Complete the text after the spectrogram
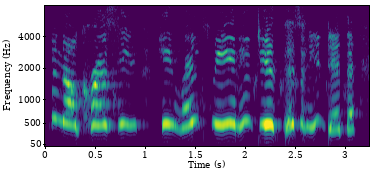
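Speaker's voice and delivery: high-pitched mock complaint; mock accuser. Woman accusing Chris of wronging her, mock high-pitched complaint.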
